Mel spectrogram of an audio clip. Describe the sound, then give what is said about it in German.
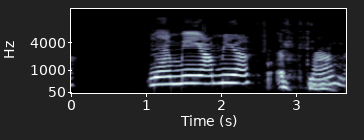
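A young child imitates a cat with a long, high, wavering "meow," followed by a couple of shorter vocal bursts and a second rising-falling meow-like cry. “Und es gibt ganz viele Katzen. Wie macht die Katze?”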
